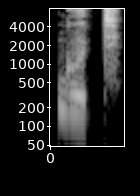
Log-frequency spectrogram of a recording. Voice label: "goutte", French; pronunciation; hard and soft vowels

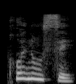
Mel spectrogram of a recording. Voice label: "prononcer", French; pronunciation; hard and soft vowels

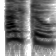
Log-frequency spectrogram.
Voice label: "alto", French; vocabulary; musical instruments

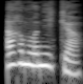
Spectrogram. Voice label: "harmonica", French; vocabulary; musical instruments

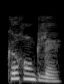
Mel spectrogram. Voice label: "cor anglais", French; vocabulary; musical instruments

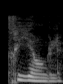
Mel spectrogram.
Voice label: "triangle", French; vocabulary; musical instruments

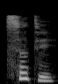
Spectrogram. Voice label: "synthe", French; vocabulary; musical instruments

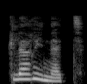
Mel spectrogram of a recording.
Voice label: "clarinette", French; vocabulary; musical instruments

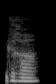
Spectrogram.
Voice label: "grain", French; pronunciation; hard and soft vowels

